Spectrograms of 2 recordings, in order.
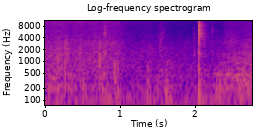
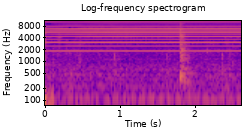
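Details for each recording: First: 1200 W inverter powered by D-cell Maxwell supercapacitor pack at about 13 V, no load: sharp click then steady soft fan whoosh during self-test; normal inverter fan. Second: Home-built Maxwell Boostcap supercapacitor D-cell pack running a 1200 W modified-sine inverter: steady piercing high tone with faint ticks as pack voltage sags from 10.1 to about 9.9 volts; inverter low-voltage alarm before shutdown.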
